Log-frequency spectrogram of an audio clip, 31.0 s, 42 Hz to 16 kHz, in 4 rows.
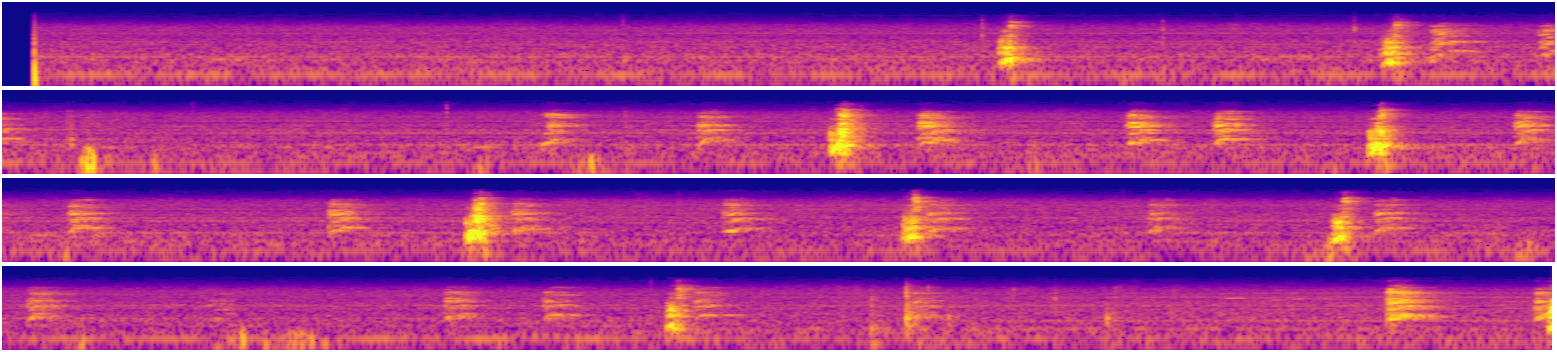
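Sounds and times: dog barking: 0:05.0 - 0:05.2, 0:06.9 - 0:08.0, 0:10.4 - 0:12.6, 0:13.4 - 0:16.1, 0:17.1 - 0:18.3, 0:19.1 - 0:19.4, 0:20.0 - 0:20.4, 0:21.2 - 0:21.5, 0:22.2 - 0:22.7, 0:23.4 - 0:23.7, 0:25.5 - 0:27.0, 0:27.8 - 0:28.1, 0:30.2 - 0:31.0.

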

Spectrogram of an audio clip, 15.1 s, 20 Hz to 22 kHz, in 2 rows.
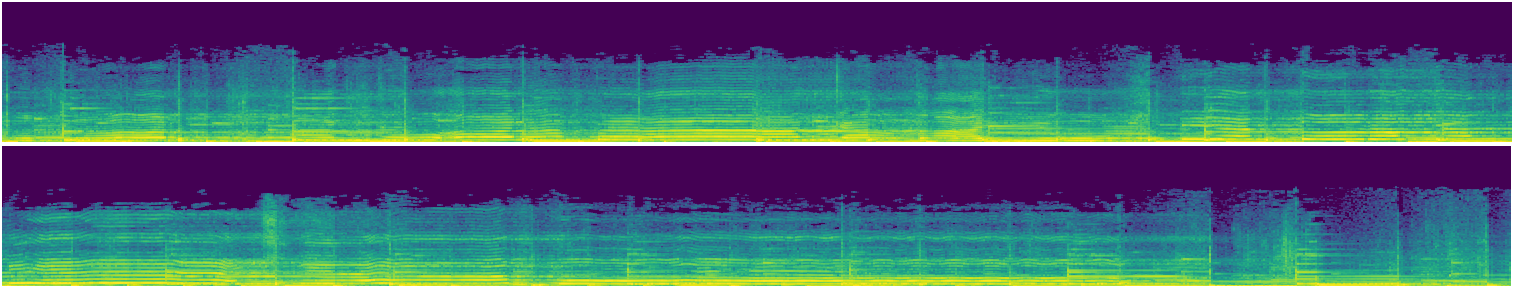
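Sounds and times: hand drum strokes: 0:00.0 - 0:15.0
sliding melody line: 0:13.4 - 0:15.0.

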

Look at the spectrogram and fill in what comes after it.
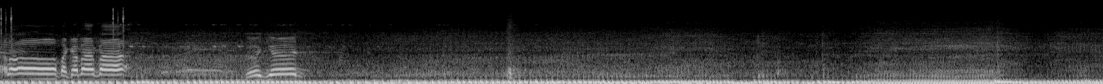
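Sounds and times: sharp click: 0:00.0 - 0:00.2
motorcycle engine running: 0:00.0 - 0:09.4.

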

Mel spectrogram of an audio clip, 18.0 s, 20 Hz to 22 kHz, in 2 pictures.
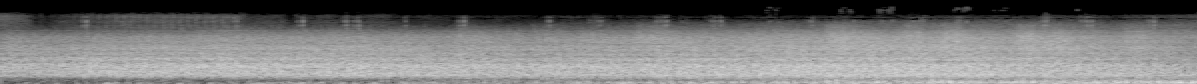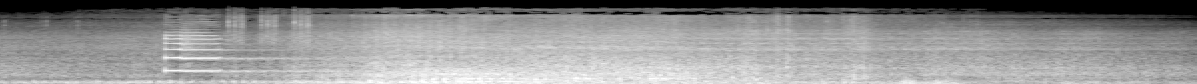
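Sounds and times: train engine rumble: 0:00.0 - 0:17.9
train wheels passing: 0:00.0 - 0:17.9
train horn blast: 0:10.2 - 0:11.5.

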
